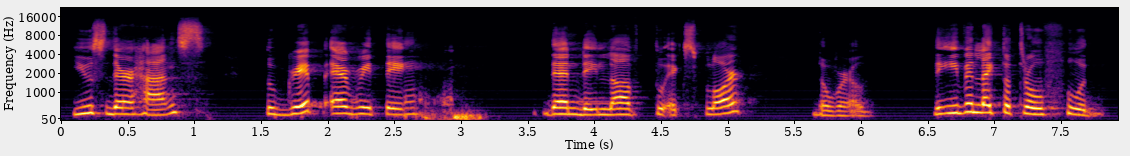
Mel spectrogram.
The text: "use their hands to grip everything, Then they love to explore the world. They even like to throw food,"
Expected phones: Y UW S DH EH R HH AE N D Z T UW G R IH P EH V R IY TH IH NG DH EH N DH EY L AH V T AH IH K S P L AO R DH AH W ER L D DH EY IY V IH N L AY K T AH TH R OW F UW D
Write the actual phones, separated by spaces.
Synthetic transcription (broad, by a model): Y UW S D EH R HH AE N D S T UW G R IH P EH V R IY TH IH NG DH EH N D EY L AH V T AH IH K S P L AO R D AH W ER L D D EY IY V IH N L AY K T AH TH R OW F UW D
